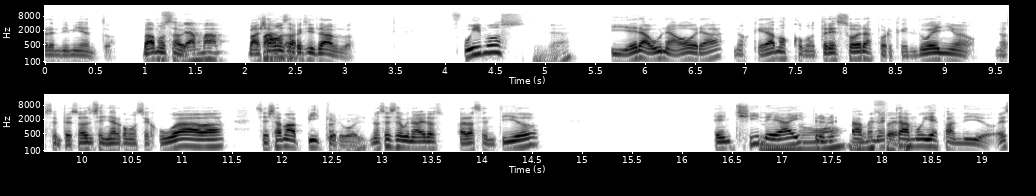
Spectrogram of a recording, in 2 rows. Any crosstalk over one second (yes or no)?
yes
